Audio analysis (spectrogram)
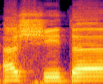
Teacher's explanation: panjang dulu 4 harakat baru i. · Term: mad wajib muttasil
